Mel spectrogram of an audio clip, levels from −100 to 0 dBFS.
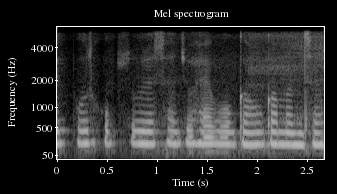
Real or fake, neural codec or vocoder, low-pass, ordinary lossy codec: real; none; 5.4 kHz; none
